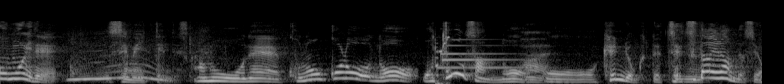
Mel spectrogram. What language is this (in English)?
Japanese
